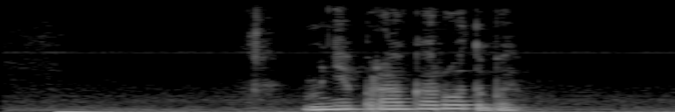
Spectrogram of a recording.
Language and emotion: Russian, neutral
